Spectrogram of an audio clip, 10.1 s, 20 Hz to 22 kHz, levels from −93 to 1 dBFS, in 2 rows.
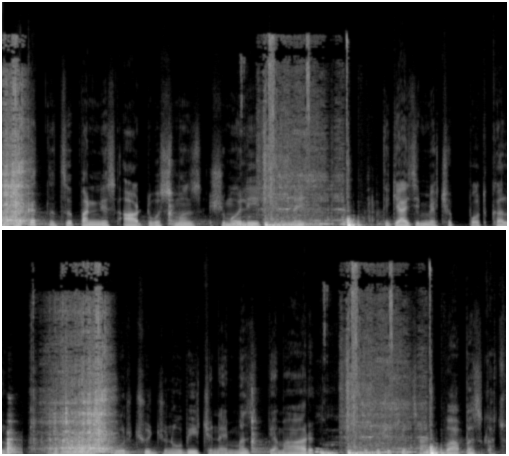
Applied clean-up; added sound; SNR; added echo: none; Drawer open or close; -4 dB; none.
